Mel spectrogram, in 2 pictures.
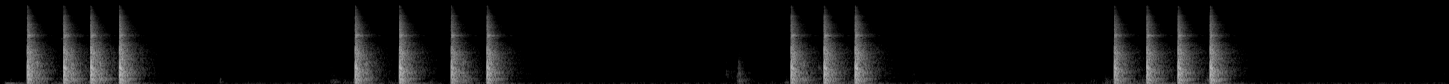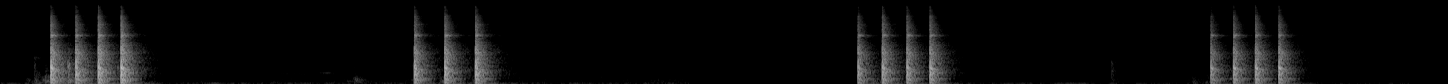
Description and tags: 180604 Door knocks, brass knocker, foley
Various knocks with brass knocker on wooden front door of house.
door, foley, brass, knocker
